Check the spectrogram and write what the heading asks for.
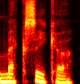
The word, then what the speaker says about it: Mexica: They called themselves the Mexica, pronounced me, S-H-E-E-K, and they were absolutely not the original inhabitants of the Valley of Mexico.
